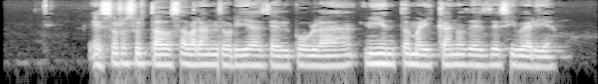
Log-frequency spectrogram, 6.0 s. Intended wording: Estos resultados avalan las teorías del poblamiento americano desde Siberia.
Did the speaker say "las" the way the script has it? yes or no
no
